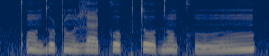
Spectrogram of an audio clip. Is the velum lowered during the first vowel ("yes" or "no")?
yes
